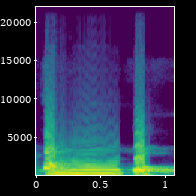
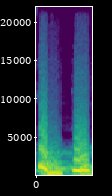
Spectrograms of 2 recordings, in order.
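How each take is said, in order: First: The n is a long held nasal sound. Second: The n is short and clearly pronounced. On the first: The speaker calls it right. "tetap harus dilamakan" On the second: The speaker calls it wrong. "Tidak boleh anko"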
